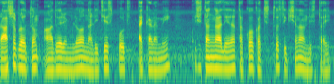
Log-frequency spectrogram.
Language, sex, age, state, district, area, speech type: Telugu, male, 18-30, Telangana, Adilabad, rural, spontaneous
